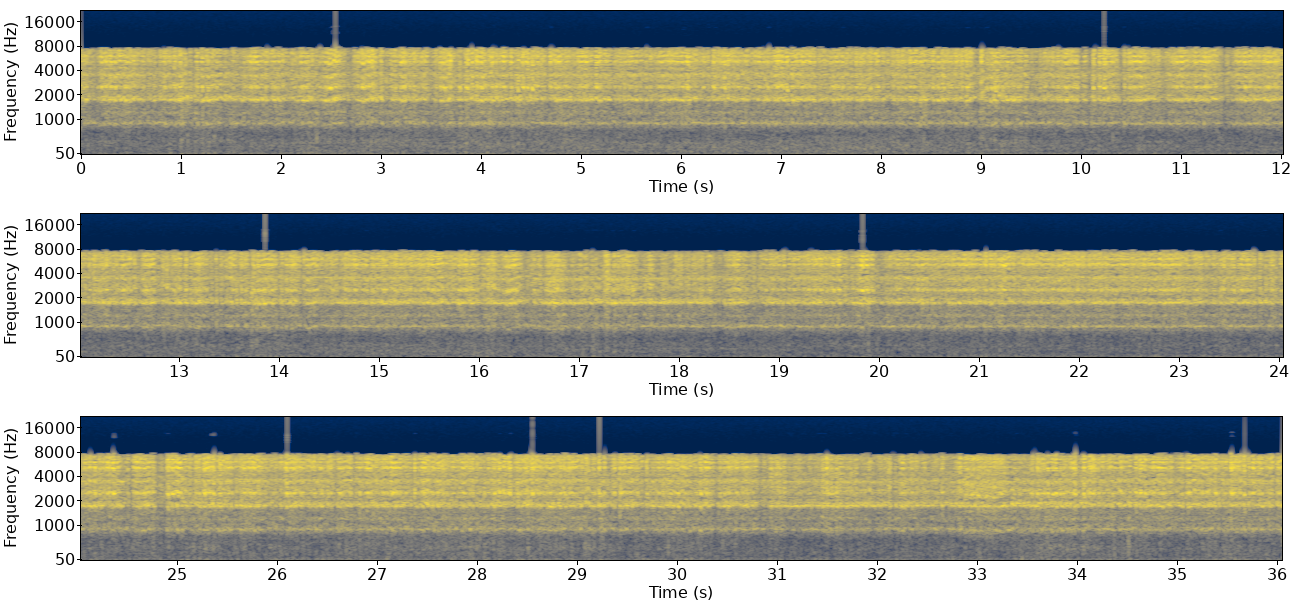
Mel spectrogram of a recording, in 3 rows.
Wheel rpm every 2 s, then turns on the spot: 230, 230, 240, 230, 230, 230, 230, 230, 230, 240, 230, 230, 240, 240, 230, 230, 230, 230.
none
